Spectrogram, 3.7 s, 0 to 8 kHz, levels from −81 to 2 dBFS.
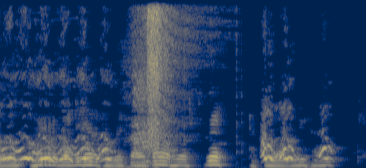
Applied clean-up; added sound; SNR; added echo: classical method log-MMSE.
